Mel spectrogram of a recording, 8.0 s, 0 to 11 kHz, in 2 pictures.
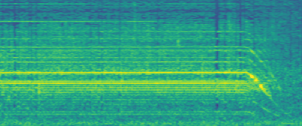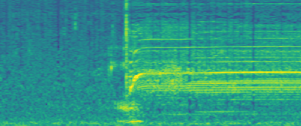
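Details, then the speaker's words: Saturn Ion Redline supercharger intercooler pump run directly through its relay port 30 to bleed it: thin steady pump whine fades then returns with a gurgling surge; air still trapped in the coolant passing through the pump. "I don't know if you can see that, but you can also hear the air, still in the system. It's going through the pump."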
